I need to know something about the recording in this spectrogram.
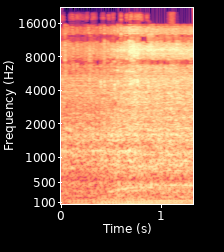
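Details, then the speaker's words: Farmall Cub tractor with planter unit and side dresser, engine running steadily as the lift is raised; a faint thin whine on top is the normal hydraulic bypass on these tractors, nothing wrong. "little whine right there. That's normal with these tractors. That's the hydraulics. It's a bypass."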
